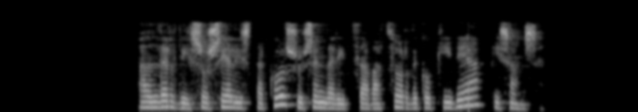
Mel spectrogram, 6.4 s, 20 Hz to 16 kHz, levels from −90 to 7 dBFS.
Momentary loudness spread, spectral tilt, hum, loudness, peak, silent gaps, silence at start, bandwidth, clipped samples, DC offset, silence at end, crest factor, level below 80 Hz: 11 LU; -2.5 dB/octave; none; -27 LUFS; -6 dBFS; 2.52-2.56 s; 1.4 s; 7.8 kHz; under 0.1%; under 0.1%; 1 s; 24 dB; -74 dBFS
